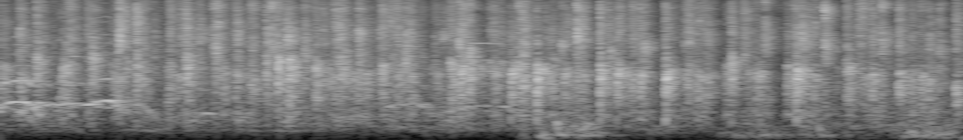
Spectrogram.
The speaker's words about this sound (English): Please give her a big warm round of applause.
